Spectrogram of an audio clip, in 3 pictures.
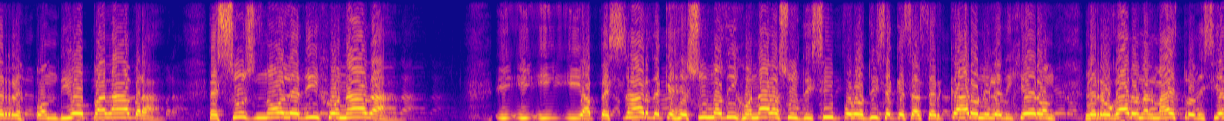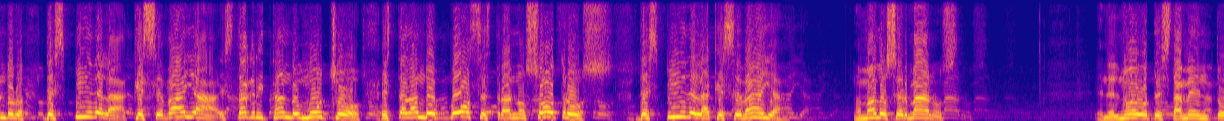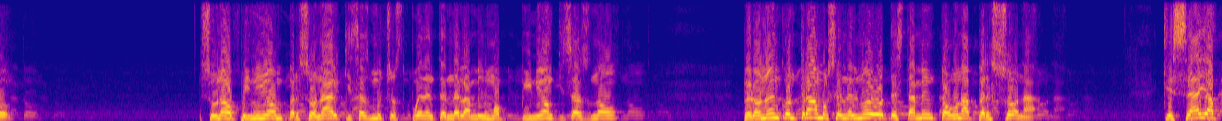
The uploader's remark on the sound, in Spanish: TRASMISION EN VIVO DE LA IGLESIA CRISTIANAN MARANATHA.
